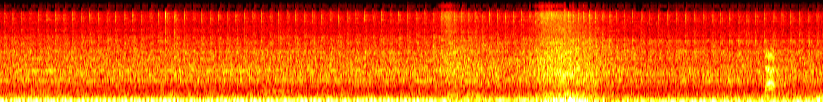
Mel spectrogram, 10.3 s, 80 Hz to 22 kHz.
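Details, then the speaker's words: 1965 Ford Mustang coupe, V8 (supposedly a 302), parked since 1992 with a once locked-up engine, running on old fuel and an old fuel pump: steady even low rumble with no knocks or stumbles, idling smoothly and healthy. "It sounds pretty good for some old fuel."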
